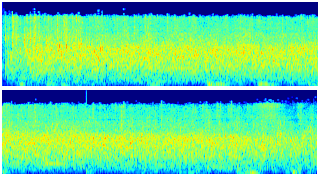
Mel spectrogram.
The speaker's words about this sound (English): Please welcome Lynn Hejinian.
